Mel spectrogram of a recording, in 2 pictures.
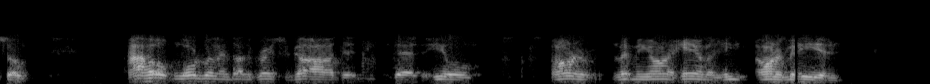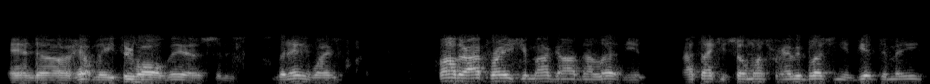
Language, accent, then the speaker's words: English; Arkansas, United States; He's my brother, man. We grew up together in Arkansas.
